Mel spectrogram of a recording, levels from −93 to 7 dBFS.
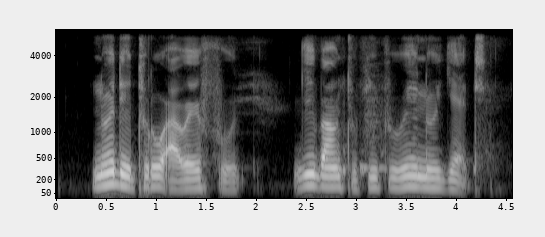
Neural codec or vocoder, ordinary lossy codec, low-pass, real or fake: none; none; 5.4 kHz; real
